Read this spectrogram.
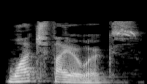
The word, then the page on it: watch fireworks: British English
